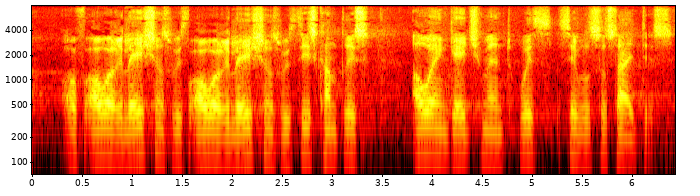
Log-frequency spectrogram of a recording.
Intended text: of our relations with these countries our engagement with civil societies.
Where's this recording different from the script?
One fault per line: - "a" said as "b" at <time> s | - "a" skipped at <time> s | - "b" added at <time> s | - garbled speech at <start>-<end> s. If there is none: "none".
- "our relations with" added at 1.6 s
